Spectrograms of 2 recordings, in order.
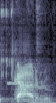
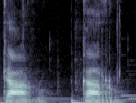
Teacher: Falam um R seco com a língua atrás dos dentes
